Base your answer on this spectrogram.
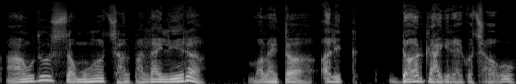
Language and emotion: Nepali, fearful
